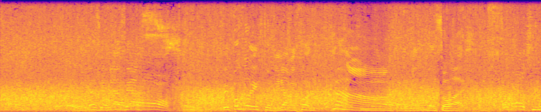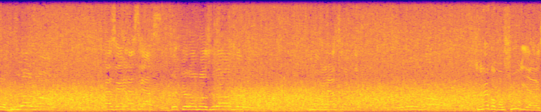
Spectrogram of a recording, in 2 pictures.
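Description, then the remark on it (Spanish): Loud, sustained applause from a large standing crowd fills the whole stretch, a dense rain-like clatter that never lets up, while a few voices speak and call out over it. “No, la gente está enloquecida. Sí, pero ya, ¿no? No, ahora hablar. Gracias. No. Están de pie.”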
